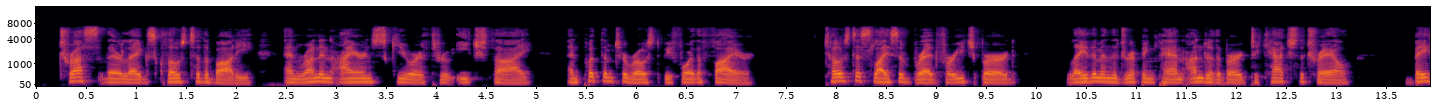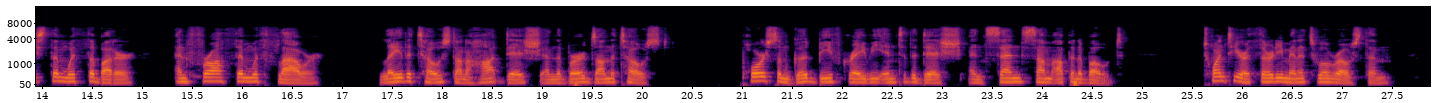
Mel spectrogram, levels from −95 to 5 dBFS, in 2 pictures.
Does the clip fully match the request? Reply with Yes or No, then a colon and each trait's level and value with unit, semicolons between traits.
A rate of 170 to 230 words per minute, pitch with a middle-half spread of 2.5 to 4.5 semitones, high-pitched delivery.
No: average, 190 wpm; average, 3.6 semitones; low, 120 Hz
